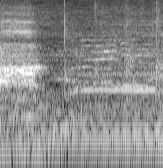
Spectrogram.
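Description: Church instrumental accompaniment holding steady, sustained low chords. A preacher's shouted phrase ends in the first half second.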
